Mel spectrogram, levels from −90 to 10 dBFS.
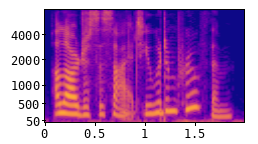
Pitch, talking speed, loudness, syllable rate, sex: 245 Hz, 180 wpm, -18 LUFS, 6.2 syllables/s, female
